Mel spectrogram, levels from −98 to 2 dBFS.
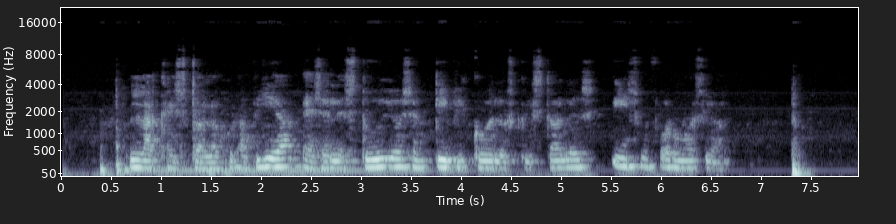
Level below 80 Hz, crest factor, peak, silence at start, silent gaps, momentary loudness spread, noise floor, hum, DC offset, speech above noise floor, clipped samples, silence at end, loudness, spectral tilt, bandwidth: -36 dBFS; 18 dB; -4 dBFS; 0.05 s; none; 12 LU; -62 dBFS; none; under 0.1%; 40 dB; under 0.1%; 0.45 s; -23 LUFS; -8.5 dB/octave; 7.4 kHz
